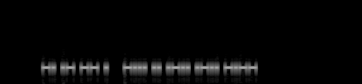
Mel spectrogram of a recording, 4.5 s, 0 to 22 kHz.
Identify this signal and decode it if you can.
Morse code, heard as a keyed tone, about 37 wpm, 700 Hz. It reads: NAME BILLY
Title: Practice QSO - Exchange 1 - Beginning - 40wpm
